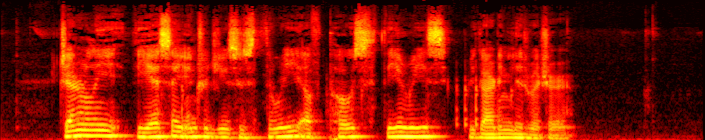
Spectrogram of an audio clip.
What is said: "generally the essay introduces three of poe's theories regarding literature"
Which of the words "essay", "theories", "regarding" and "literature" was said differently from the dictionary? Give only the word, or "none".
none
